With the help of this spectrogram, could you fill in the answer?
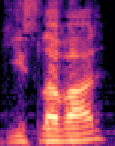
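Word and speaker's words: Gislaved: of the uh the cities i'm sure but geeslavad one more time uh it's spelled g-i-s-l-a-v-e-d slovak something yes okay there you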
